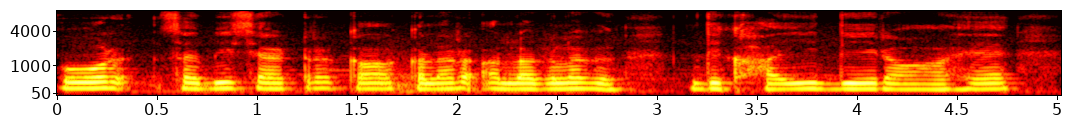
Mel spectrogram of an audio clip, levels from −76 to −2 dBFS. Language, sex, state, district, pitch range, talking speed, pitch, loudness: Hindi, male, Uttar Pradesh, Shamli, 150-160 Hz, 130 wpm, 155 Hz, -17 LUFS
